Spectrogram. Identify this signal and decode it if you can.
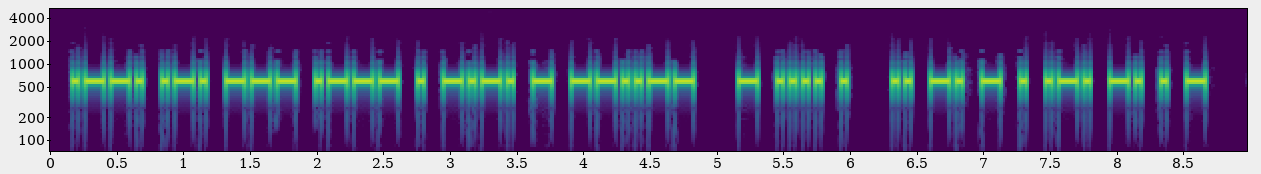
Morse code, heard as a keyed tone, about 25 wpm, 600 Hz. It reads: PROJECT, THE INTERNET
